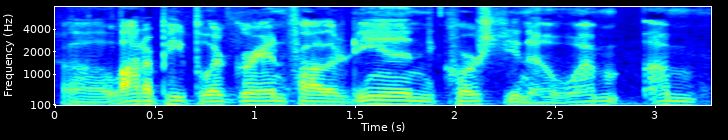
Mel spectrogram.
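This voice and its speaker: A man's voice: deep voice, steady tone, brisk, no room sound. A middle-aged man, chatting casually on a talk show in a folksy, conversational way. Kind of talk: casual chat.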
